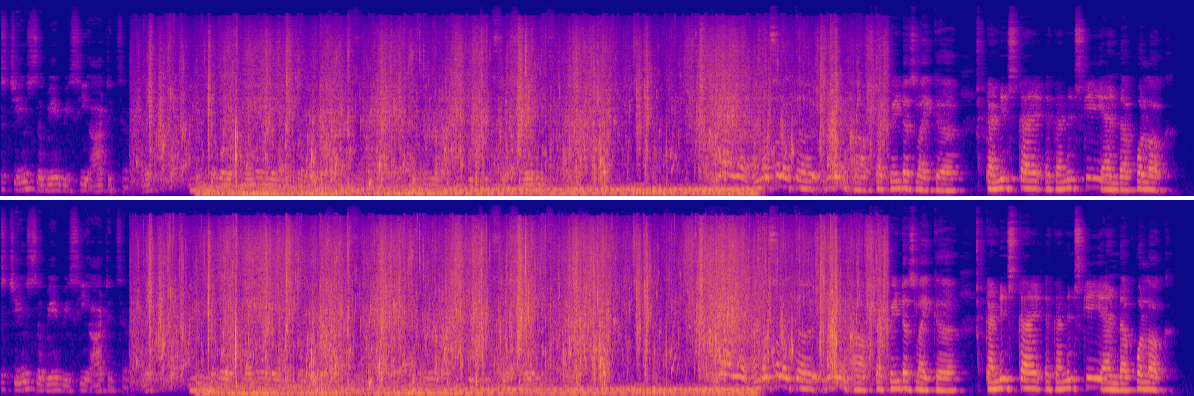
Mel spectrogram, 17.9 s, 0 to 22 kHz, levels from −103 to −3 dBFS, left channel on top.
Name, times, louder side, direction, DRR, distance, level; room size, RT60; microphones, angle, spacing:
voice 1, 0.0-6.6 7.0-8.8, right 1 dB, 75° right, -2 dB, 3.9 m, -47 dB
sound 1, 1.9-13.3, right 5 dB, 20° right, 0.3 m, -37 dB
voice 2, 2.8-3.2 9.8-10.1 10.7-14.4 14.8-17.4, right 3 dB, 50° right, 4 dB, 0.8 m, -38 dB
sound 2, 2.9-11.3, equal, 5° left, 0.8 m, -39 dB
11.0 x 4.3 x 2.9 m, 0.37 s
head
